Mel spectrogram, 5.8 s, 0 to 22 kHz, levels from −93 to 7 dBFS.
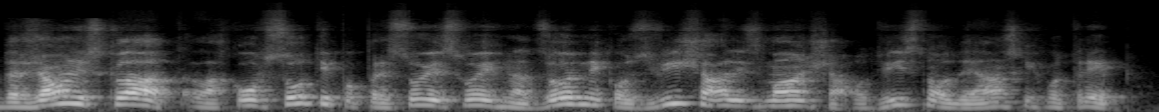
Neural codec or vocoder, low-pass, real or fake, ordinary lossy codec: autoencoder, 48 kHz, 128 numbers a frame, DAC-VAE, trained on Japanese speech; 19.8 kHz; fake; Opus, 32 kbps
